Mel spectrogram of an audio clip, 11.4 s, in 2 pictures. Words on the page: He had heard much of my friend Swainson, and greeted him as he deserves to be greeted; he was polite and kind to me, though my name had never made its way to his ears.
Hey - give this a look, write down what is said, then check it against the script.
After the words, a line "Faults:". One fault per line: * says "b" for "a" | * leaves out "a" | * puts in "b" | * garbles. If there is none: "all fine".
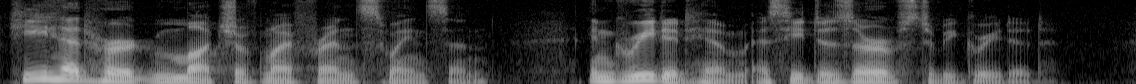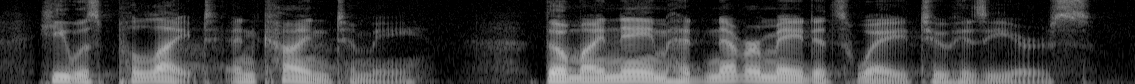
He had heard much of my friend Swainson, and greeted him as he deserves to be greeted; he was polite and kind to me, though my name had never made its way to his ears.
Faults:
all fine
